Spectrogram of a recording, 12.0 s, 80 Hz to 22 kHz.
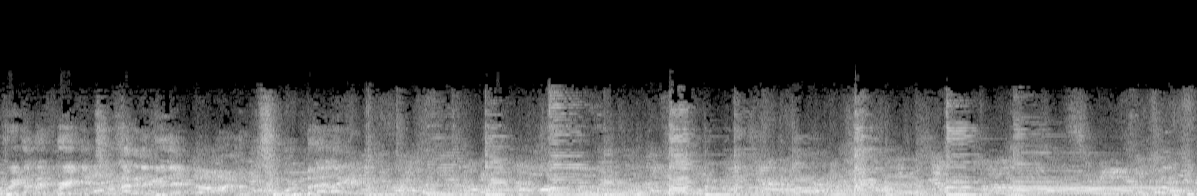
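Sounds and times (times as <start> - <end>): acoustic guitar picked melody: 0.9 - 11.9.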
